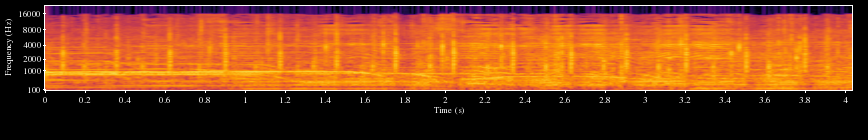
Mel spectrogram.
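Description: Music playing over a crowd of wedding guests cheering and clapping as the couple walks up the aisle.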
